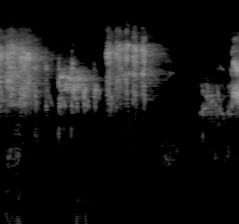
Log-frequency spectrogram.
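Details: Tamed lovebirds chirp in shrill, grating bursts, three long noisy notes in quick succession, then a short silence and a lower rasping call at the end.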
